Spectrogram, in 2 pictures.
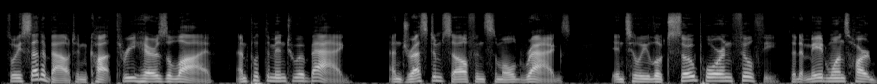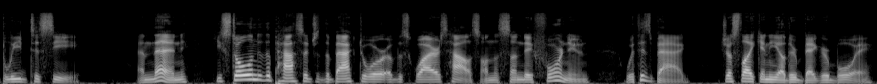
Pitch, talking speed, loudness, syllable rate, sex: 120 Hz, 220 wpm, -23 LUFS, 5.7 syllables/s, male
